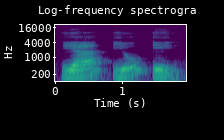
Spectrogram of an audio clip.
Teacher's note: ইয়াটা একটু পিছন থেকে কি লাগার কাছাকাছি হয়, লাগে না সম্পূর্ণ।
